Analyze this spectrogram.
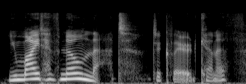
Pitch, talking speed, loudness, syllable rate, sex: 215 Hz, 170 wpm, -17 LUFS, 4.5 syllables/s, female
